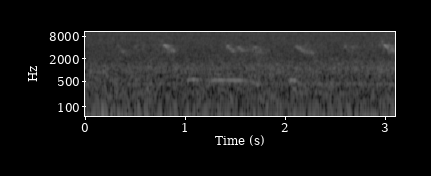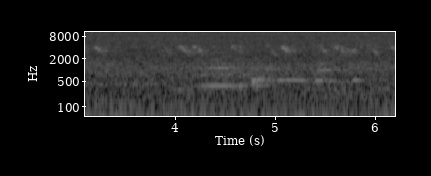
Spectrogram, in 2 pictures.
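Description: Near silence with faint, short high bird chirps repeating about twice a second.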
